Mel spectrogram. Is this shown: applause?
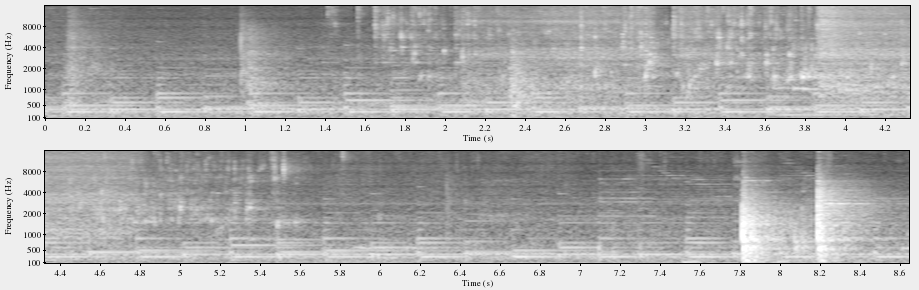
no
